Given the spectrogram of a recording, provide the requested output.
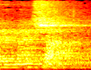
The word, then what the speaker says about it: Renaissance: Nah, yang pertama misalkan Renaissance, karena ini dari bahasa Prancis maka dibacanya Renaissance.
